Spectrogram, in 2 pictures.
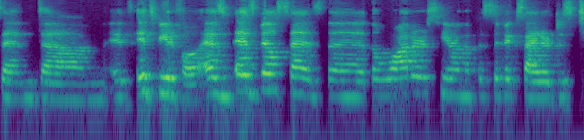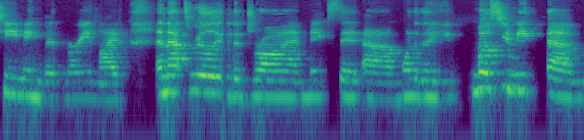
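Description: A woman from California who runs a tour business, answering interview questions in a chatty way with many ums. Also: mid-range voice. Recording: echoey room.

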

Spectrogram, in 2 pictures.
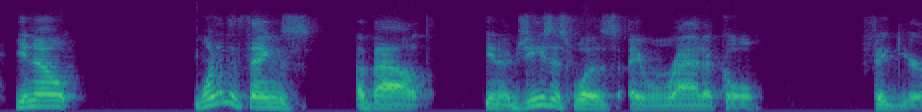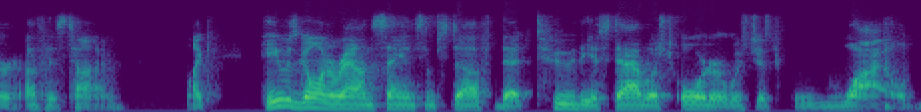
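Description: A man's voice: mid-range voice, darkish tone, muffled recording. A man co-hosting a casual faith podcast, talking in rambling bursts with lots of fillers. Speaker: podcast co-host.

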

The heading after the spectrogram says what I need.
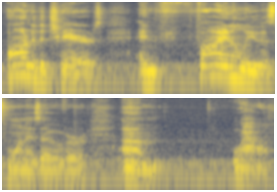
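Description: A man hosting a casual wrestling review from his apartment, talking it through in a halting way with many ums. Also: medium pitch, a little hiss or hum. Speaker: wrestling podcast host.

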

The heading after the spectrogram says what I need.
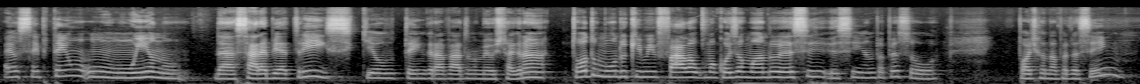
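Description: A young woman from Brazil, a singer guesting on a podcast, telling a story in a casual, animated way and acting out the voices of the people she quotes. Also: a little high, normal speed.

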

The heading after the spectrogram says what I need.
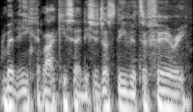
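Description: A deep-voiced man with a London accent talks casually and in slang. He repeats short phrases to drive each point home. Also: fairly even intonation, racing, fairly bright tone, slight background noise. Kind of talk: casual chat.

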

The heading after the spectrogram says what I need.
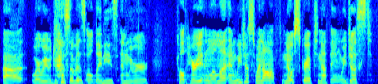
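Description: A woman's voice: medium pitch, fairly even intonation, normal speed, no echo. Giggly young woman co-host. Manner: giggly, laughs often. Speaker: podcast co-host. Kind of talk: casual chat.

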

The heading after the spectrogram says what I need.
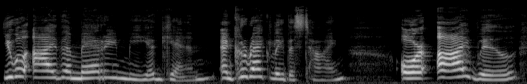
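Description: Woman playing a loud, menacing theatrical villain count. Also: high voice, animated, unhurried, voice pushed up, full character voice. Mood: threatening. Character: menacing theatrical villain count, adult man, scheming and angry. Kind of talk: audiobook character voice.

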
